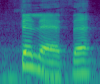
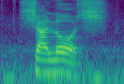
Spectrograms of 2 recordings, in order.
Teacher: The Arabic word for three, thalatha, is related to the Hebrew number shalosh. In some cases, the th sound becomes a sh sound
